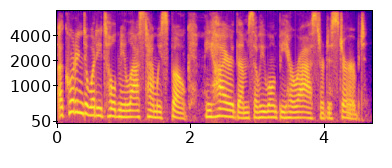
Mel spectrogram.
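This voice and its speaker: An actress playing a composed, dutiful young guard officer in a video game, formal and firm. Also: female voice, sits low, brisk, natural voice. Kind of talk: video game character acting.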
